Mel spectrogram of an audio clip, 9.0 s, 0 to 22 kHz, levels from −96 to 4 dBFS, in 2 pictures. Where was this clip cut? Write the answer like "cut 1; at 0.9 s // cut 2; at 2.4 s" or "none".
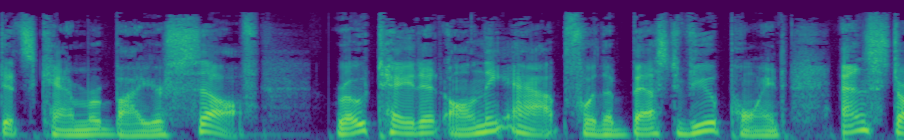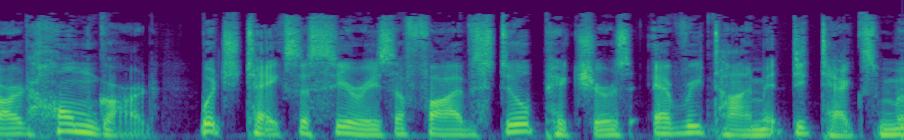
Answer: cut 1; at 1.6 s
